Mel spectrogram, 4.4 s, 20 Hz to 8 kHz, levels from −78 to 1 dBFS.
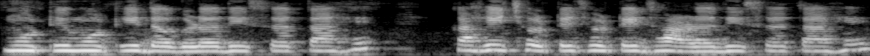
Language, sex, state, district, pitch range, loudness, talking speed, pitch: Marathi, female, Maharashtra, Gondia, 215-235 Hz, -16 LUFS, 150 wpm, 225 Hz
